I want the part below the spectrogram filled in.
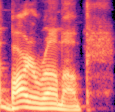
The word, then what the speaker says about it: Bartiromo: Uh, Maria Bartimer- had, um, I cannot say her name, by the way. Maria Bartiromo, had um, James Comer and Jim Jordan on this last weekend and had some very specific questions that she wanted answered.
